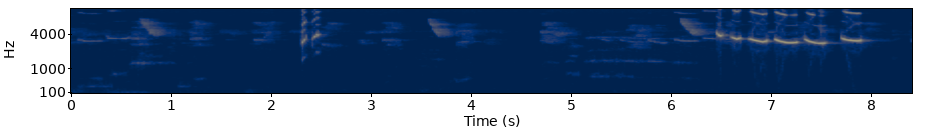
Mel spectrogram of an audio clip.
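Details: Scaly-breasted munia calling loudly in nyerecet style; soft scattered chirps lead into a rapid string of bright, downslurred whistles, about six in a row near the end.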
